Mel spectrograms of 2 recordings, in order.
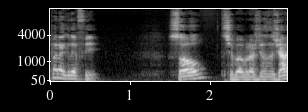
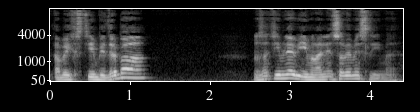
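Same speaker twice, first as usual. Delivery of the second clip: ordinary delivery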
